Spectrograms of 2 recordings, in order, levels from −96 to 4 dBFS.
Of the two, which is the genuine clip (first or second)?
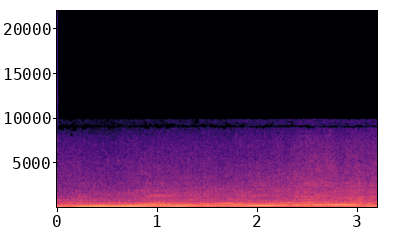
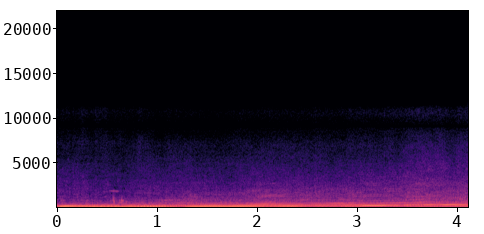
first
